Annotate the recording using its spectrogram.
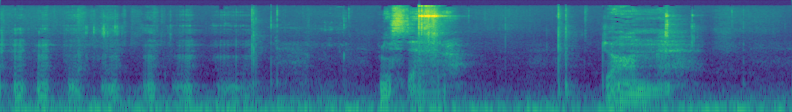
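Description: Poker chips click together.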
